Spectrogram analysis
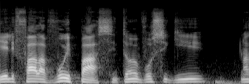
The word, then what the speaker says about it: Voepass: Vinhedo o voo da voo e paz e agora sabemos a pronúncia correta é vo e pass porque o presidente da empresa gravou um vídeo Segunda ou terça-feira E ele fala v e pass então eu vou seguir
